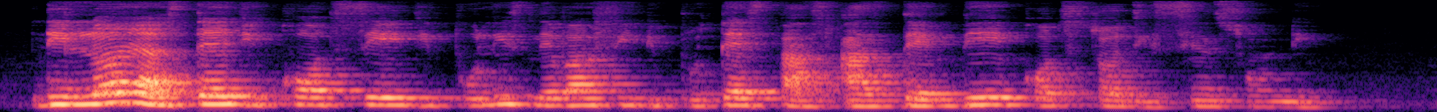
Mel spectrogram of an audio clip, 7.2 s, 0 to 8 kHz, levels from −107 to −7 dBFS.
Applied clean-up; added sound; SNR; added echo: none; none; none; reverberation time 0.6 s.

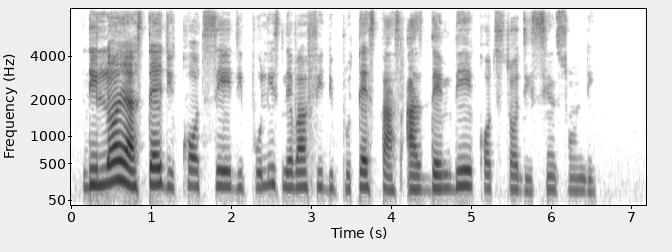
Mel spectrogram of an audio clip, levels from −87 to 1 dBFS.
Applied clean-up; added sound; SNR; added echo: none; none; none; none.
